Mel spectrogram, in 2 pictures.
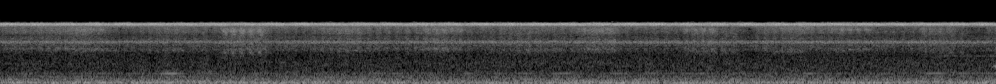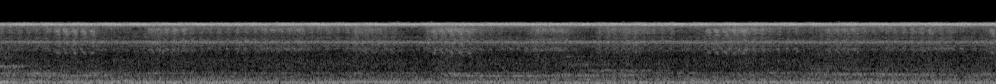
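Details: Summer dusk chorus of male cicadas in Georgia, USA, calling to draw females. A continuous shrill high hum runs throughout, overlaid by rhythmic pulsing waves. Faint low tones drift in the background near the end.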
